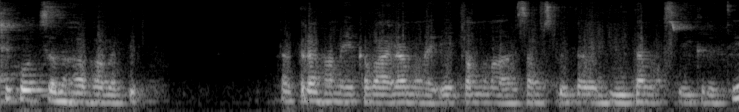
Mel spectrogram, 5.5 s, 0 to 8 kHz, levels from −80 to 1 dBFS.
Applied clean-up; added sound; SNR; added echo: neural separator model SepFormer DNS4.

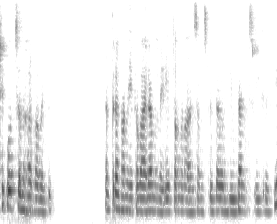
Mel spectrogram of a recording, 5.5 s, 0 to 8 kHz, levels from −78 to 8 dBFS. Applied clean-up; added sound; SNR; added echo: neural mask model DeepFilterNet 3.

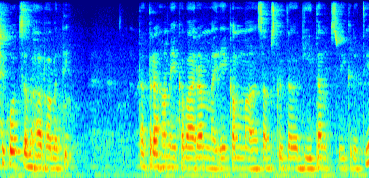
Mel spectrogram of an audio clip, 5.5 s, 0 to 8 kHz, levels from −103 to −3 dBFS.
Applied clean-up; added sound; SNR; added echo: none; none; none; none.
